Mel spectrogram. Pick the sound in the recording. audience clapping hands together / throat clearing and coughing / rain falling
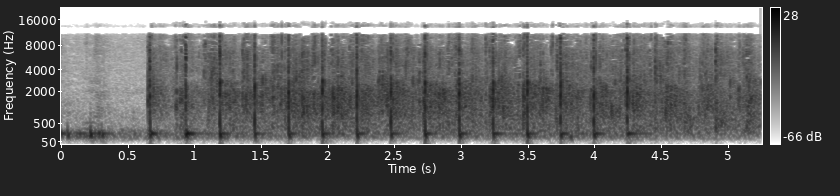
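audience clapping hands together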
